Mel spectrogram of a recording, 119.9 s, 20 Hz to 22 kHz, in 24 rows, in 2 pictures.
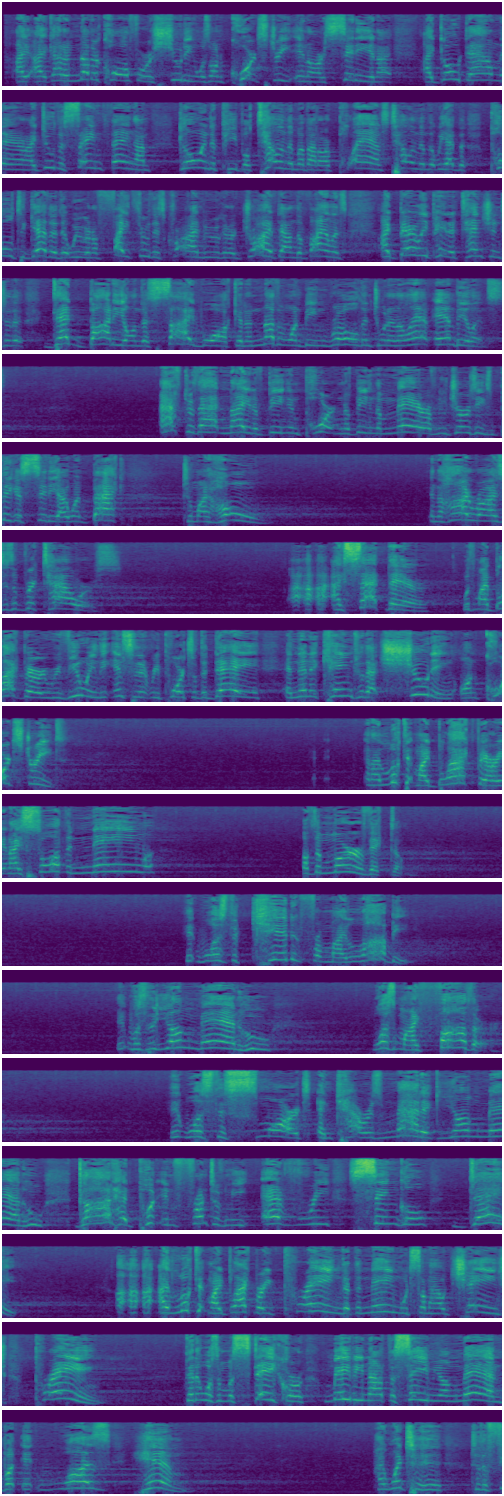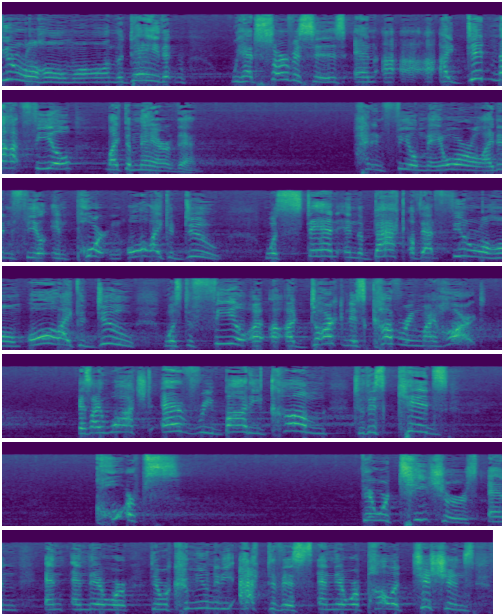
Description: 公众人物毕业演讲 第448期:科里布克2013年耶鲁大学(16) 听力文件下载—在线英语听力室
